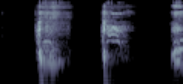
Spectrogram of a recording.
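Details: Three short, harsh cough bursts in quick succession from an adult who has been coughing almost nonstop all day and is tired before bed; persistent cough.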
